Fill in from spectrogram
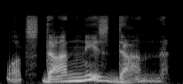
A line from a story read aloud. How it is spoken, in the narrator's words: the old woman muttered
